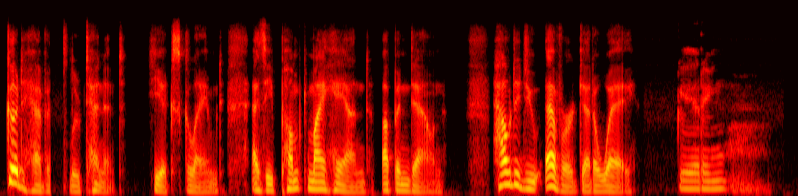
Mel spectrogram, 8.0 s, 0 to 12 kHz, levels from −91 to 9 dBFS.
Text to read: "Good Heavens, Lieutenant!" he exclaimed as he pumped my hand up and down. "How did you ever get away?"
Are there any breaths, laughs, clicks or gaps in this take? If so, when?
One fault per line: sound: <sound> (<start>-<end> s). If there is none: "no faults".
sound: dropout (0.5-0.6 s)
sound: throat clearing (6.8-7.7 s)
